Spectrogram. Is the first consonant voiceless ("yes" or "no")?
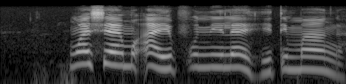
no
